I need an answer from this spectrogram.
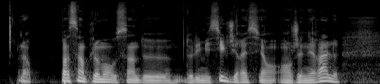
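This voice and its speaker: At a very fast pace, a man speaks in a fairly low, dark, mellow voice, and the recording is very clean with a silent background. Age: 60s. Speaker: politician. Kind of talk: political debate. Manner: hesitant, many fillers.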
